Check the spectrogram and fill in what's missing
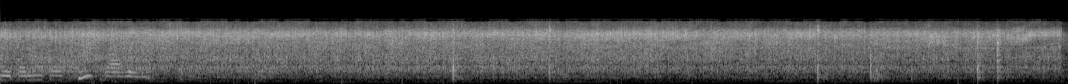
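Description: Tomatoes frying in a pan for a curry, a loud steady sizzle with occasional stirring clicks throughout and no talk.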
